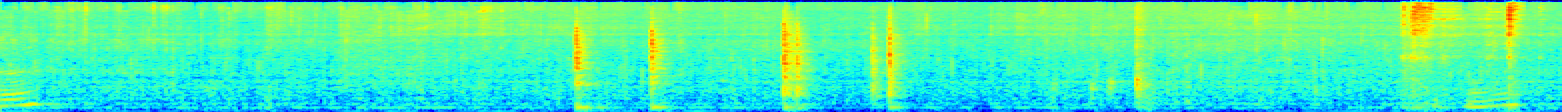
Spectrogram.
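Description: Onion goes into a pan of braised hairtail with aged pumpkin and dried shrimp, giving a soft simmering bubble under a few sharp clicks and stirring taps at close range.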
